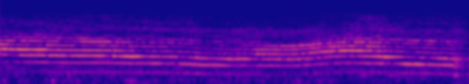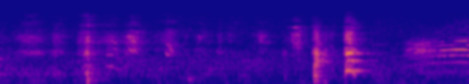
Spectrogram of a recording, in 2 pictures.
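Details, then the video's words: Domestic cat indoors confronting a cat-shaped balloon moved by a man: a long, loud, wavering meow of over three seconds, followed by rustling, bumps and scratching sounds. "Real cat attacks balloon cat"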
